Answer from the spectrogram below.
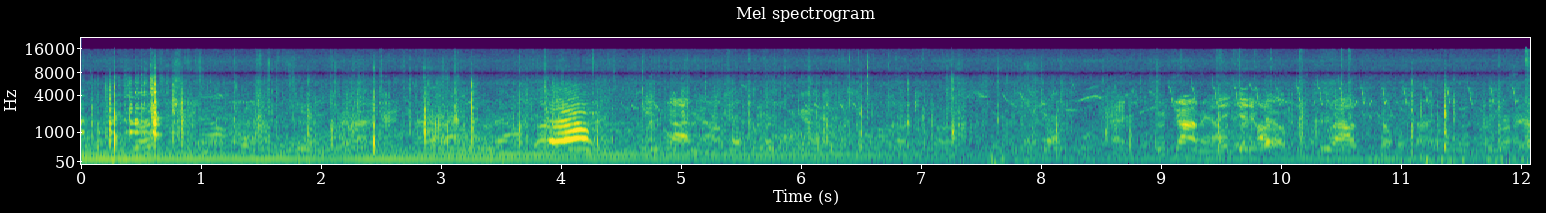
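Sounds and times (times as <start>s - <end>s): people talking and calling out: 0.0s - 12.0s
steady low hum: 0.0s - 12.0s
person shouting: 3.8s - 4.3s.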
